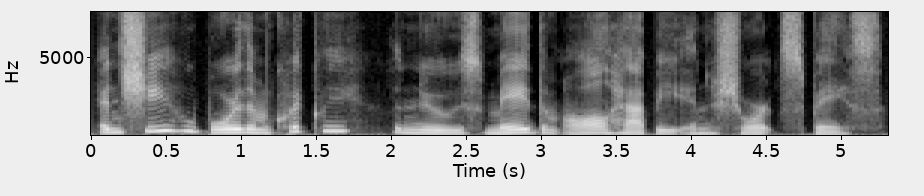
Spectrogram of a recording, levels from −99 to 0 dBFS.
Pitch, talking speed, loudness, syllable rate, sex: 200 Hz, 180 wpm, -17 LUFS, 3.8 syllables/s, female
